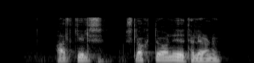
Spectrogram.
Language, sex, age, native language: Icelandic, male, 30-39, Icelandic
